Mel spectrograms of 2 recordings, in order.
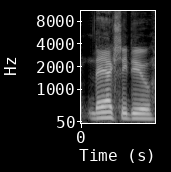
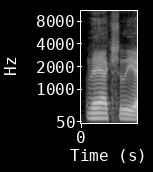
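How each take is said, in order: First: Hoarse, raspy throat; rough voice like a longtime smoker; smoker's rasp. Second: Said in the usual way. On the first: Real, not acted. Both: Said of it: "wow, I sound like I've been smoking for twenty years".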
